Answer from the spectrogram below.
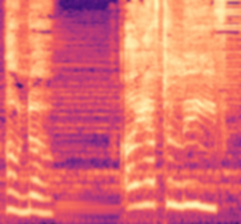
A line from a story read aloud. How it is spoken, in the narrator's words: gasped Cinderella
